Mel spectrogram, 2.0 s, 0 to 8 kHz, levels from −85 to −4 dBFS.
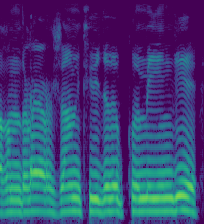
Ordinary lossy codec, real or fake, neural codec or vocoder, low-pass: none; real; none; none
